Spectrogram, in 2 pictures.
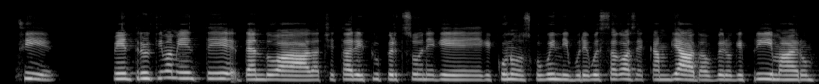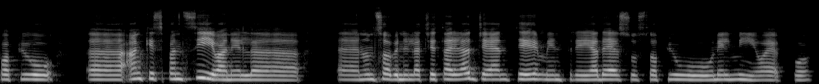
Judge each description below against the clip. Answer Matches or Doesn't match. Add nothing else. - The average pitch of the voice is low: Doesn't match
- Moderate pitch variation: Doesn't match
